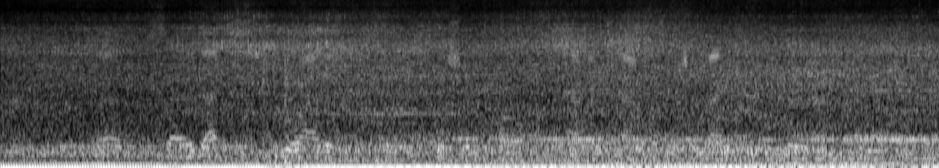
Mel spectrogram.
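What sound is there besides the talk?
taxis driving past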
